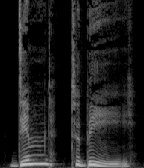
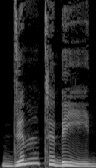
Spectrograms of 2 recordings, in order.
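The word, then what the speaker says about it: deemed to be: dimmed to be 이렇게 pp형으로 어, 적혀 있는데 얘를 발음을 할 때는 dim to be 마치 없는 것처럼 이렇게 자연스럽게 연음 처리가 되니까 참고해 주시면 좋겠어요.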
